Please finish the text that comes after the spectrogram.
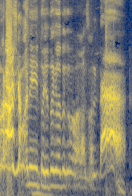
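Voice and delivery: grito agudo y feliz de alivio; respuesta eufórica gritada. Retold or imitated. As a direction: celebre gritando que lo sueltan. Responde eufórico creyéndose libre. (grito agudo y alegre de alivio)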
